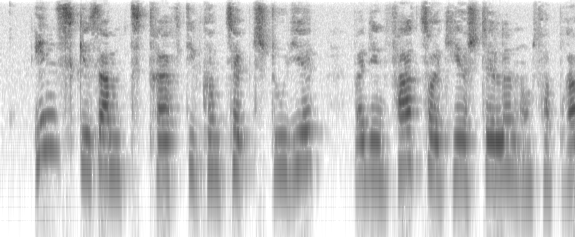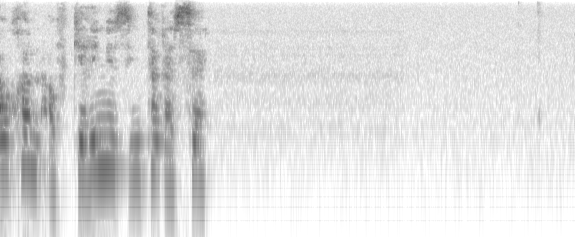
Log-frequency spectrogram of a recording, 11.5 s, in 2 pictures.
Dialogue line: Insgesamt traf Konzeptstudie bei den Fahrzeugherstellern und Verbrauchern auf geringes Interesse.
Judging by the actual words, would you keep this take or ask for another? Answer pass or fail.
fail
